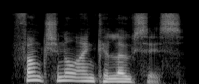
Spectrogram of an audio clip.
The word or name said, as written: functional ankylosis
